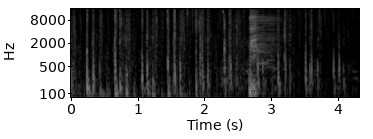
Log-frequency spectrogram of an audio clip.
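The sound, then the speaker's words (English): Horse hooves clip-clop in a steady, brisk rhythm of sharp knocks for several seconds, with a brief rougher burst of noise midway and no talking. “You make horse noises.”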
